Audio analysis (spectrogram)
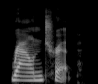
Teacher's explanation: This is pronounced with equal stress on both words.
